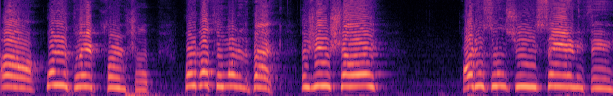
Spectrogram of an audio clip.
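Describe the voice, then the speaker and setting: This is a put-on character voice, squeaky and extremely high. It moves at a moderate pace. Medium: read story. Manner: chatty, casual.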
